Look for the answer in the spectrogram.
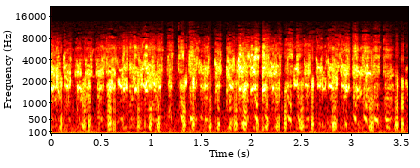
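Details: Feeding time for black storks in Estonia, 2 June 2019: a continuous stream of loud, grating squawks and squeals, fast and overlapping, with a nasal, buzzy edge throughout.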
